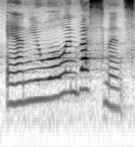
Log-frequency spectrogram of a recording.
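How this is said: The words are run together into a new phrase. A hidden phrase becomes clear.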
